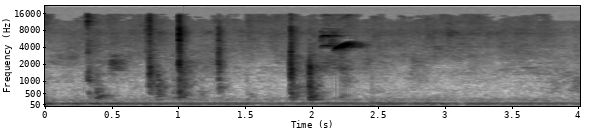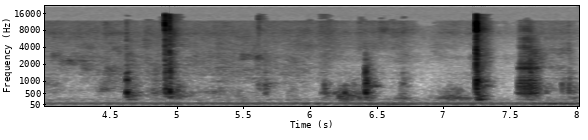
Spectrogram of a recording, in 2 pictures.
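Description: Near silence: a few faint clicks of the scooter's handlebar switch and start button being pressed, with no starter motor cranking, because the SYM Jet Power 125 has no power supply. A faint low hum runs underneath, and a faint chirp comes about two seconds in.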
